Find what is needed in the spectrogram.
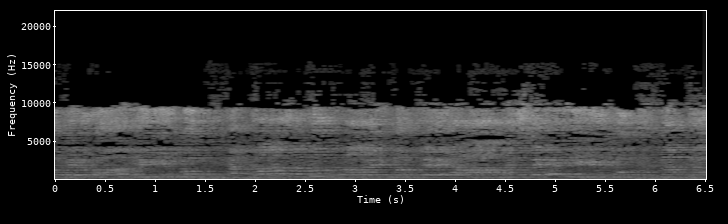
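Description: A woman sings a Portuguese-language gospel worship song into a handheld microphone over an instrumental backing with a steady bass.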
